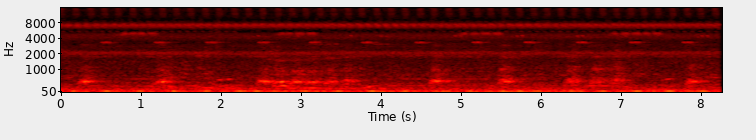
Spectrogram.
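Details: Steady, high, shimmering cricket trill on a peaceful summer night in Georgia, continuous for the whole stretch, set against deep low background rumble and faint repeated soft knocking notes.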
